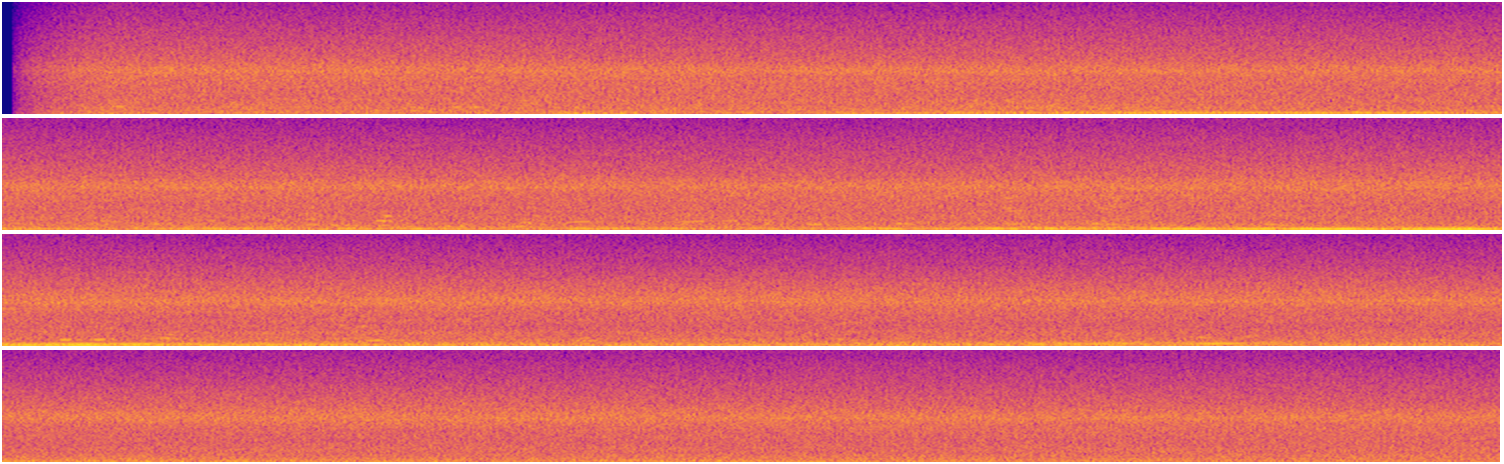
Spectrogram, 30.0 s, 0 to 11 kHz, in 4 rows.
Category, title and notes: Soundscapes > Urban
051 DMBPARK FOUNTAIN PEOPLE MOTORCYCLE CONSTRUCTION-MACHINE
Sounds recorded between Jardim Botânico and Convento de São Francisco (Coimbra, Portugal, 2018). Recorded with Zoom H4n mk1, using either built-in mics, Røde shotgun (I forgot which model...) and different hydrophones built by Henrique Fernandes from Sonoscopia.
construction, fountain, machine, motorcyle, people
